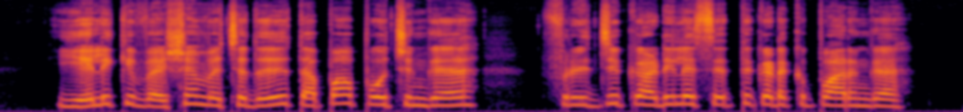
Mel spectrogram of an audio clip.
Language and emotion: Tamil, disgusted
